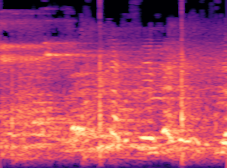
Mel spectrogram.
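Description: A basketball dribbled on a hardwood gym floor: two sharp bounces, about a second in and near the end, among people talking in the gym.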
